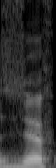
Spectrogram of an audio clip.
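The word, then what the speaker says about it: зөв: землю бы правильное слово правильно его произносить не з.в. азеф именно зив это норма буру это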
